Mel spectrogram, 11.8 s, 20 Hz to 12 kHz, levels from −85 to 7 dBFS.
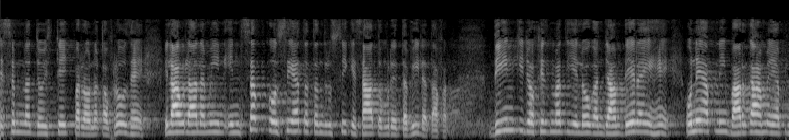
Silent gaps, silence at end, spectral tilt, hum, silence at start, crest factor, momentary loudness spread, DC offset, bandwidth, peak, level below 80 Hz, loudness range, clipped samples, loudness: none; 0 s; -5 dB/octave; none; 0 s; 22 dB; 10 LU; under 0.1%; 7.8 kHz; 0 dBFS; -74 dBFS; 5 LU; under 0.1%; -22 LUFS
